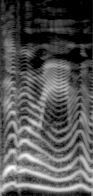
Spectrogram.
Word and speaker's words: Devarim: In Devarim, which is how you say that in Hebrew, chapter 16, you have a remembrance of the three great pilgrimage festivals, the third one being Sukkot.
